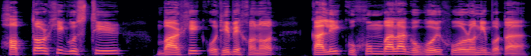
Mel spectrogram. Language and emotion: Assamese, neutral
